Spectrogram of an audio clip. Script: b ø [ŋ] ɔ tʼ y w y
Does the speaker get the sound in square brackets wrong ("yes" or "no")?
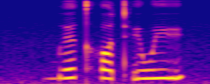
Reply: yes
